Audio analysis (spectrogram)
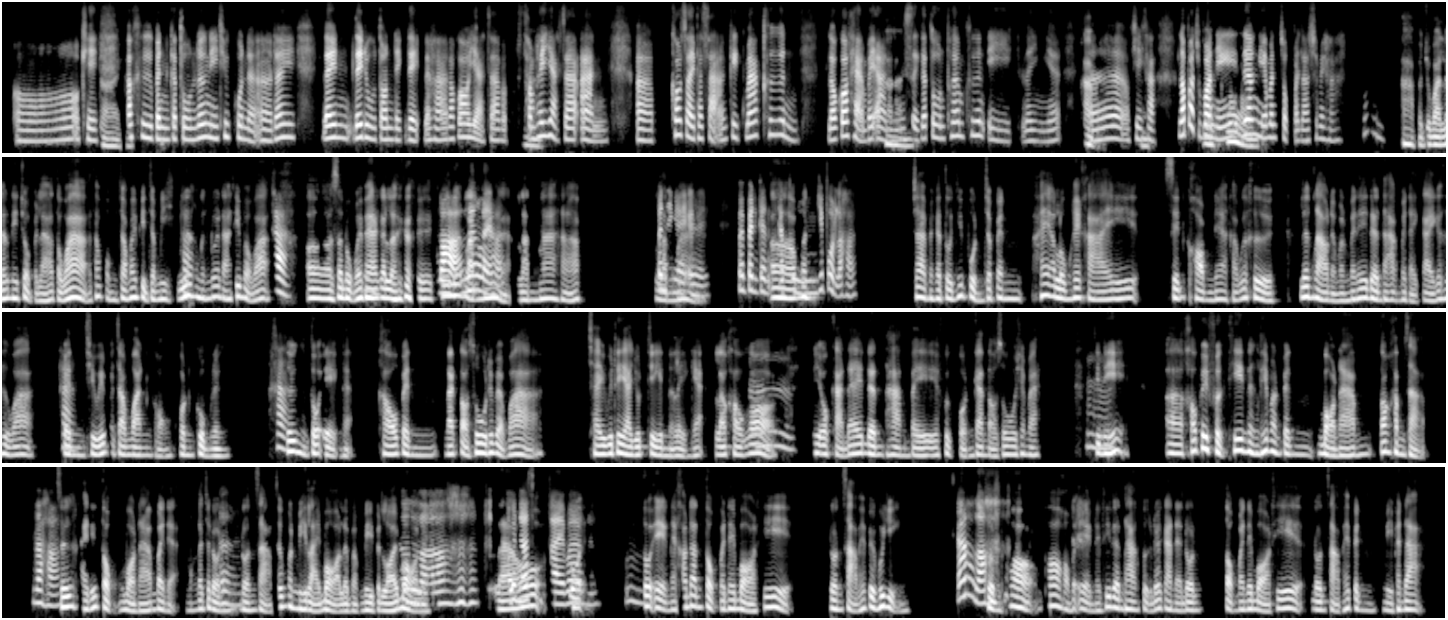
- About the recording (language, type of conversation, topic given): Thai, podcast, หนังเรื่องไหนทำให้คุณคิดถึงความทรงจำเก่าๆ บ้าง?
- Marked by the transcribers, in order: "ใช่" said as "จ้าย"; laughing while speaking: "เลย"; "การ์ตูน" said as "การ์ตุง"; tapping; chuckle; chuckle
